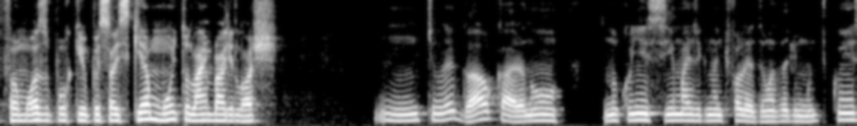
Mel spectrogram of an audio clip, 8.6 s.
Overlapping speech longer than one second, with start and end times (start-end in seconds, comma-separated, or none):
none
